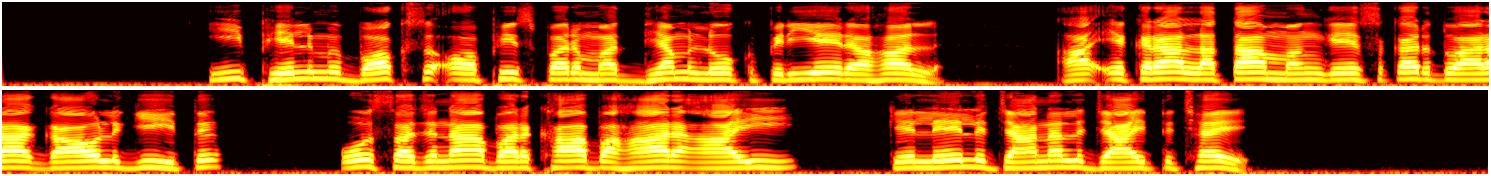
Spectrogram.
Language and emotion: Maithili, neutral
